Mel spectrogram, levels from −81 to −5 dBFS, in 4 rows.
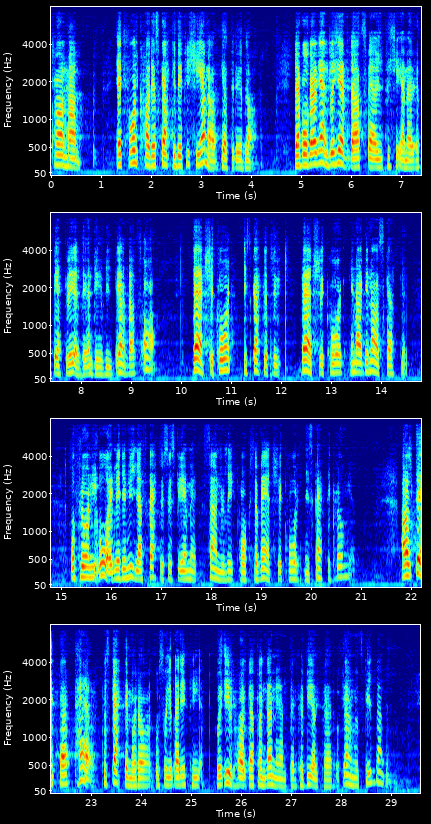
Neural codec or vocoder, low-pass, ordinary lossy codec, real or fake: codec, 24 kHz, 1 kbps, SNAC; 7.2 kHz; none; fake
